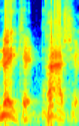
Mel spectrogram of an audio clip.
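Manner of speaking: put-on loud old movie trailer narrator voice. Describing old 60s movie trailers, the speaker does the old trailer narrator voice. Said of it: "the same old trailer voice from 1950".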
